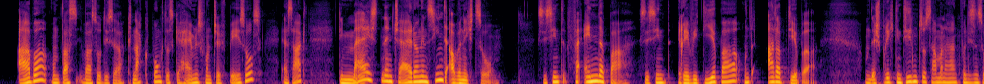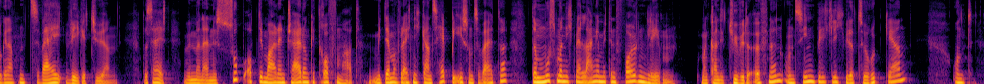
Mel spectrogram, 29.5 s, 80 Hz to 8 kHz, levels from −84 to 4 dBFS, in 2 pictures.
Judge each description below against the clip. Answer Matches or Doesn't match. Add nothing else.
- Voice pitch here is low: Doesn't match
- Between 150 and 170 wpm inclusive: Matches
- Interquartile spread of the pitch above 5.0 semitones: Matches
